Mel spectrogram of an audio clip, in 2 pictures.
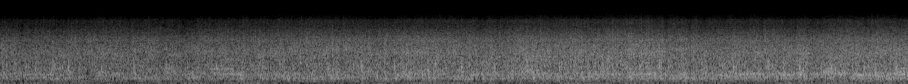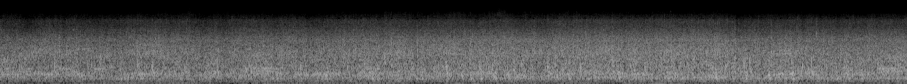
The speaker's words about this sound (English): listen to the sound of the rain. The sound of the rain needs no translation, no explanation.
